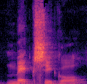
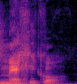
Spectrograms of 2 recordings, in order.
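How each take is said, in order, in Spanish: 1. La x se pronuncia como un sonido ks. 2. La x se pronuncia como una h gutural. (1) "per mala interpretació d'aquesta X, hi ha molta gent que diu México" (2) "és México"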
